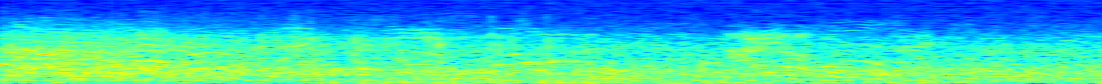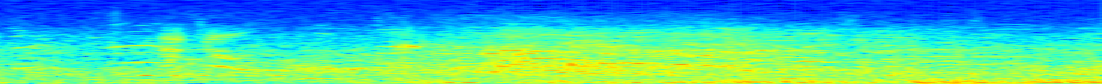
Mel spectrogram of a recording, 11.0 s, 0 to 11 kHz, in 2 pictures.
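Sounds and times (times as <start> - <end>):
background noise with low rumble: 0.0 - 11.0
people talking indistinctly: 1.0 - 10.8.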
